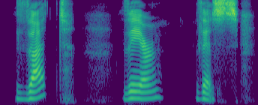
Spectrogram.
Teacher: These words use the voiced th sound. Remember to add that vocal vibration to make the buzz in um distinct.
